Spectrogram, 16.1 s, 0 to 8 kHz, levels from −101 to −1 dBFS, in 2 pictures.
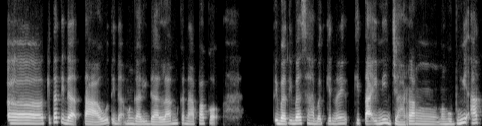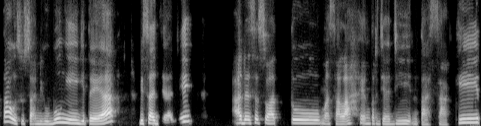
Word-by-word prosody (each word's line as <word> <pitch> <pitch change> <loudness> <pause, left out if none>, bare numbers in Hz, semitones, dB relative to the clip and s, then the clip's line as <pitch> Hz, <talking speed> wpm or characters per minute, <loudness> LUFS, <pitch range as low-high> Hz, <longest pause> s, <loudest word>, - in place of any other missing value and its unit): eee, 195 -2 +3
kita 275 - 0
tidak 195 -8 +3 0.2
tahu, 155 +6 +1
tidak - - -6
menggali 160 -3 -4
dalam 155 +4 -1
kenapa 185 0 -5
kok - - -4 1.0
tiba-tiba 190 +1 +2
sahabat 170 -5 -6
kinai 175 +3 -5
kita 190 -4 +1
ini 200 +5 -2
jarang 160 -2 -4
menghubungi 160 +9 -2
atau 240 +3 +2
susah 170 -2 -5
dihubungi 205 +6 +1
gitu 170 +1 -2
ya. 170 +1 +8 0.4
Bisa 190 +4 +5
jadi 170 - -2 0.7
ada 220 0 +2
sesuatu 205 -1 +1
masalah 160 0 0 0.2
yang 180 - -4
terjadi, 170 +1 -5
entah 140 -2 -7
sakit 240 - -1
180 Hz, 110 wpm, -22 LUFS, 160-205 Hz, 1.0 s, ya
